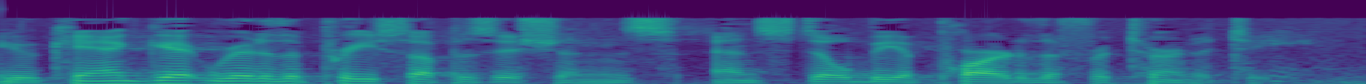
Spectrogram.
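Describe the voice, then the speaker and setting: Lively intonation marks a man's very deep, low-pitched voice. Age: 60s. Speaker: seminary professor. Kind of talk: lecture. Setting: classroom with audience. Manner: formal.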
